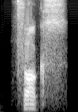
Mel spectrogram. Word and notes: fox: British English

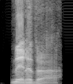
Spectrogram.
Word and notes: minever: British English

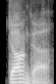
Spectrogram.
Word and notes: donga: American English

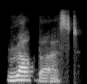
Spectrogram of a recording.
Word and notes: rockburst: Indian

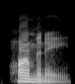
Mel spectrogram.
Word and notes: harmony: American English

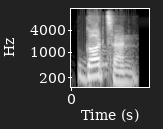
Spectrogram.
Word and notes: godson: Indian

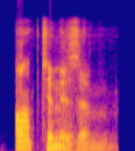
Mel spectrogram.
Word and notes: optimism: British English

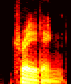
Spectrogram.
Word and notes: trading: American English

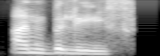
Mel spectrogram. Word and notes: unbelief: Indian

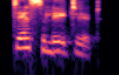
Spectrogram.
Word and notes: tessellated: Indian

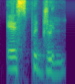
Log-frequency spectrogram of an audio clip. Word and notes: Espadrille: Indian

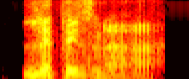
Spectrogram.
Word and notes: Lipizzaner: British English

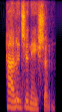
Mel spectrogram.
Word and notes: halogenation: Indian

